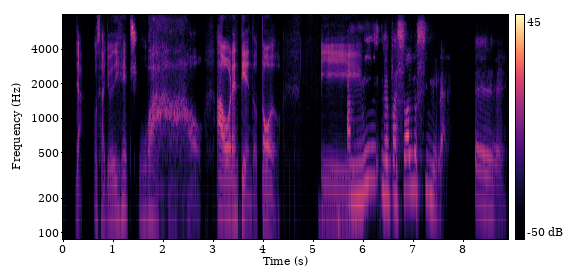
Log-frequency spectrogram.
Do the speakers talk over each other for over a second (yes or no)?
no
